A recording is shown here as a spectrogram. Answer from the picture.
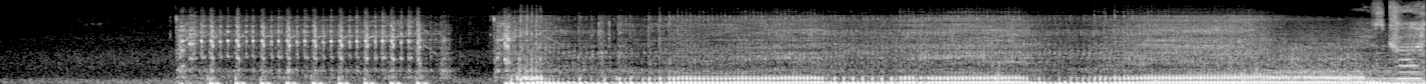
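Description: Dirt bike engine being cranked over in a rapid pulsing run for a couple of seconds, catching about five seconds in, then running steadily and loudly as the bike rides along, with a couple of brief dips in pitch.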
